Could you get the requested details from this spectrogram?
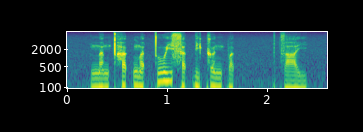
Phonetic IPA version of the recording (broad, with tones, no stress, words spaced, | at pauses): n̪ɐ˨nt̪ʰɐ˧k̚ mɐ˨˥t̚t̪uː˥j sɐ˨˥t̚e˨˥j kɵ˧npɐ˨k̚ | t͡saː˨j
